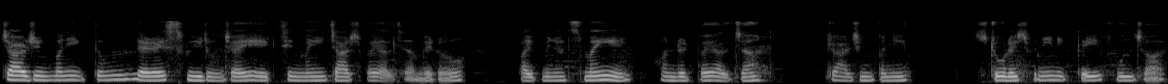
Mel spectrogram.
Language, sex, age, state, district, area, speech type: Nepali, female, 30-45, West Bengal, Jalpaiguri, urban, spontaneous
